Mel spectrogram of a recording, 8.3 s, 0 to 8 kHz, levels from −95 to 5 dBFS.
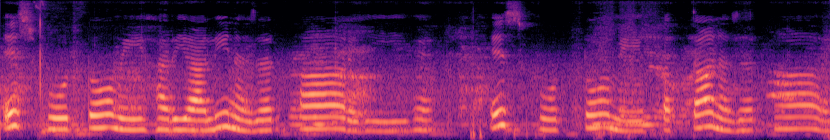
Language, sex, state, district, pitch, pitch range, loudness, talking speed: Hindi, female, Madhya Pradesh, Umaria, 235 Hz, 220-260 Hz, -18 LUFS, 110 wpm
